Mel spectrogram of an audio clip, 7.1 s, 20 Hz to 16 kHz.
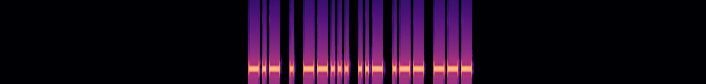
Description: Morse code, heard as a keyed tone, about 36 wpm, 700 Hz. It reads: KE7UWO
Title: USA Call Signs - 6 Characters - Repeated 3x - 35wpm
